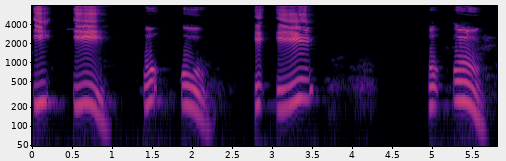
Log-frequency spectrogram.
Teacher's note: जब आप इ ई और उ ऊ बोलते हो तो आपका जो मुख है वो लगभग बंद रहता है केवल 10 पर खुलेगा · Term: सम्रत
